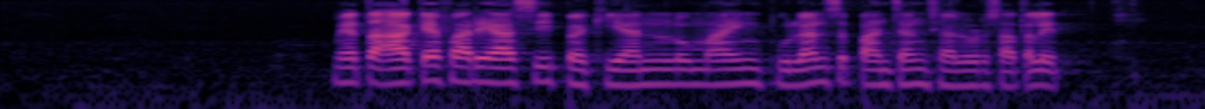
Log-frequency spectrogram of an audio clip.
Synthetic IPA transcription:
met̪aakefaɾiasib̥ä̤ɡ̥i̤janlumaɪŋb̥ṳlansəpaɲd͡ʒaŋd͡ʒ̥a̤lʊrsat̪əlɪt̪̚

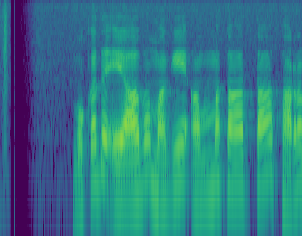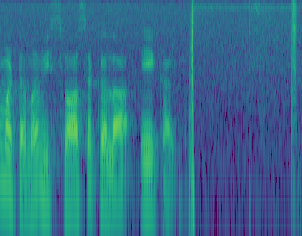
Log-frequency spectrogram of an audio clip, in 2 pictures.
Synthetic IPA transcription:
mokəd̪əʔejaːʋəmaɡeːʔamːɐt̪aːt̪ːaːt̪aɾəməʈəməʋisʋaːsəkəla̰ːeːkɐ̰j

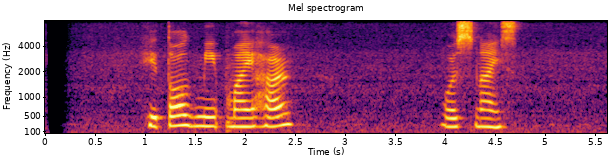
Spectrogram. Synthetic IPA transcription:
hit̪old̚mimajɦaɹt | wɔsnajs

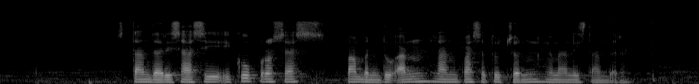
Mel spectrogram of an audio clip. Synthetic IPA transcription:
st̪and̪aɾisasiikupɾosɛs | pambənt̪uʔanlanpasət̪ud̥ʒ̥ɔ̤nŋənanist̪and̪a̰r

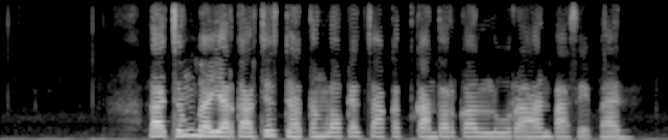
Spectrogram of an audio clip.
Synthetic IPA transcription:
lad̥ʒ̥ʊ̤ŋba̤jarkard͡ʒɪsd̪̥ä̤t̪əŋlɔkɛt̪̚t͡ʃakət̪̚kant̪ɔrkəluɾaɦanpaseb̥a̤n

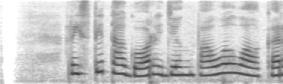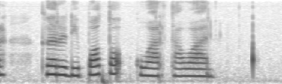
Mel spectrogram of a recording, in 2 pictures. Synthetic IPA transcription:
rist̪it̪aɡɔrd͡ʒɨŋpaulwɔlkər | kɨrdipɔt̪ɔkuwart̪awan

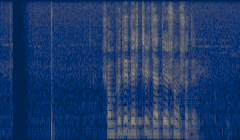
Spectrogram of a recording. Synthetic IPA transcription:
ʃɔmpɾot̪̬id̪eʃʈiɾd͡ʑat̪ioʃɔŋʃod̪e

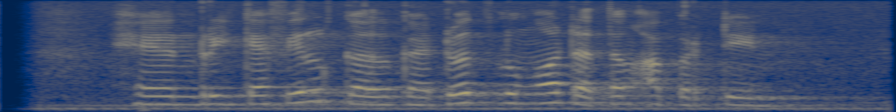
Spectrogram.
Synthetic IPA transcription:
hɛnrikɛfilɡ̥a̤lɡ̥a̤ɖ̥ʊ̤t̪̚luŋɔɖ̥ä̤t̪əŋa̰b̥ərd̥ɪn

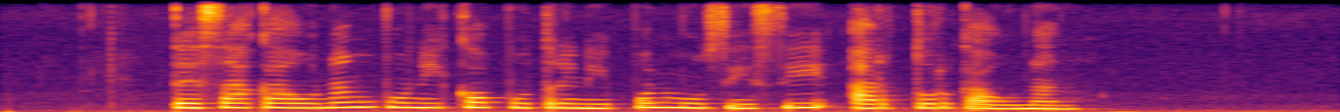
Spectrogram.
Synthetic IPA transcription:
t̪esakaunaŋpunikɔput̪ɾinipʊnmusisiʔart̪ʊrkaunaŋ

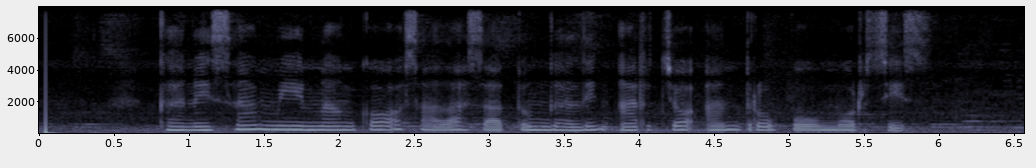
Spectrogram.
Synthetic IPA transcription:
ɡ̥a̤nesaminɔŋkɔsalahsat̪uŋɡa̤lɪŋard̥ʒ̥ɔʔant̪ɾopomɔrsɪ̰s

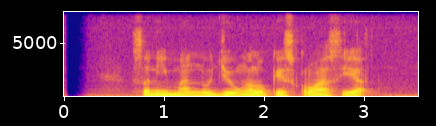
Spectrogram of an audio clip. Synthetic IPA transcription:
sənimanːud͡ʒuŋalukɪskɾoasia̰

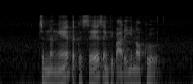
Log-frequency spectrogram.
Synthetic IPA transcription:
d̥ʒ̥ə̤nəŋet̪əɡ̥ə̤sesɪŋd̪̥i̤paɾiŋinɔɡ̥ɔ̤

